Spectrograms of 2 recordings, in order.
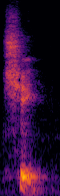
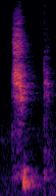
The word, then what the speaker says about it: chic: seems chick chick chick so you say that like it's chic chic thing hmm how do you say it it's chic chic that's why I said no chick is like chic chic that's how I say it in Swedish chic that something is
